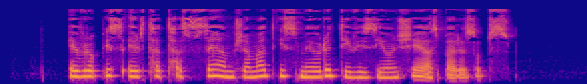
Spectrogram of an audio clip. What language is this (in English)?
Georgian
